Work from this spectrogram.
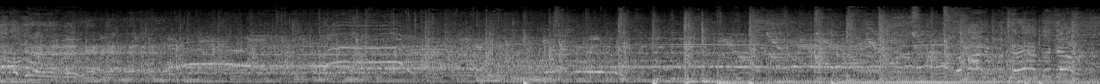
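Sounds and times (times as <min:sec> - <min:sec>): audience applauding and cheering: 0:00.0 - 0:11.0.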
